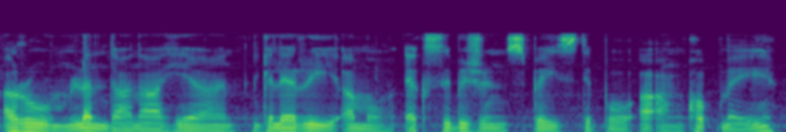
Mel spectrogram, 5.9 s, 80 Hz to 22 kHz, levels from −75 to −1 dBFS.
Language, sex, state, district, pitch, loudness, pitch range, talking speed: Mizo, male, Mizoram, Aizawl, 100 Hz, -19 LUFS, 95-110 Hz, 160 wpm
